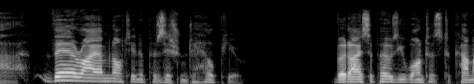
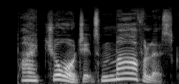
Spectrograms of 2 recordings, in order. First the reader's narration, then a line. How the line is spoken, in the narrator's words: cried Hopkins, in an ecstasy of admiration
